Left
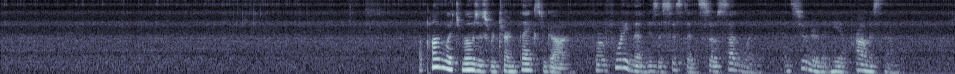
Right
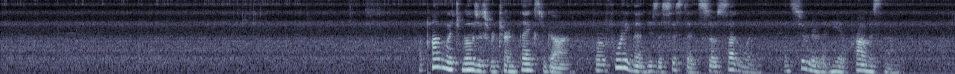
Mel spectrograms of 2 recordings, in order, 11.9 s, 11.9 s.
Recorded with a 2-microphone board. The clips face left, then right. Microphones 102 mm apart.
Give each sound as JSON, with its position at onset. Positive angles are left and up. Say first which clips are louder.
{"t": 5.2, "sound": "a woman speaking", "louder": "left 3 dB", "side_deg": 25, "distance_m": 1.2}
